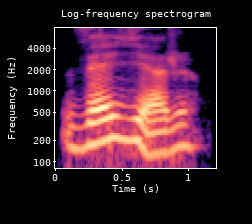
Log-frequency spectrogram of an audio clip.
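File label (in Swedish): "väjer", Swedish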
